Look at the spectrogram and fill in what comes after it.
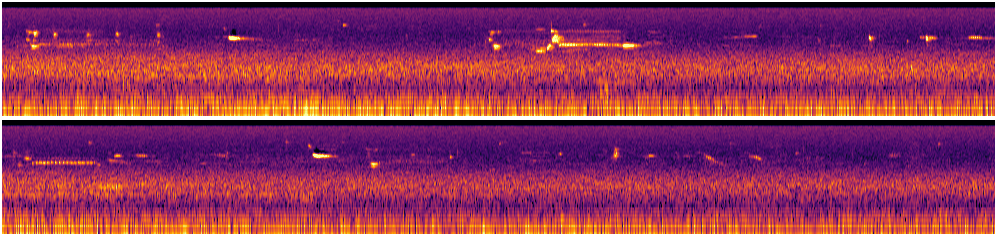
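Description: Songbirds calling: scattered short chirps and brief whistled notes, with a couple of sharper calls, over a steady low outdoor rumble.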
